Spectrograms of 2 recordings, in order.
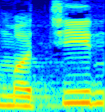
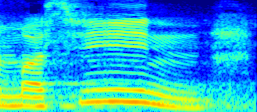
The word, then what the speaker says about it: machine: Chữ chờ sẽ đọc là cờ. Chữ chờ đọc là cờ hoặc là sờ hoặc là chờ. Ví dụ là school, machine, không đọc machine nhá, machine. Chip.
